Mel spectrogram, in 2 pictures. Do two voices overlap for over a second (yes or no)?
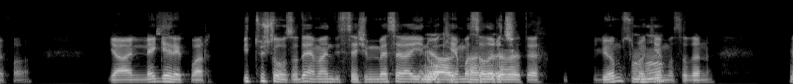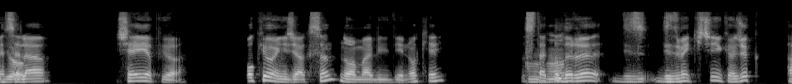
yes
